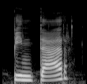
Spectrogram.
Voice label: "pintar", Spanish

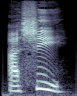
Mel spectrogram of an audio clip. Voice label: "alli", Spanish

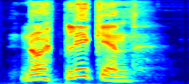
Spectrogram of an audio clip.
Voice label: "no expliquen", spanish

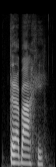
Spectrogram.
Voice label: "trabaje", spanish

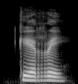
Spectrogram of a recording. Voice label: "querre", spanish

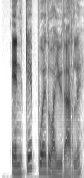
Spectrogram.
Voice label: how can I help you, spanish, M

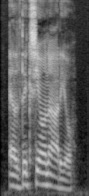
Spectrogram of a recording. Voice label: "el diccionario", Spanish

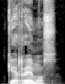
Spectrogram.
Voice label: "querremos", spanish

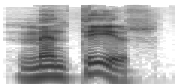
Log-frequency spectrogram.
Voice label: "mentir", Spanish

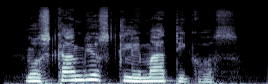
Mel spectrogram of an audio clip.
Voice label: "los Cambios Climaticos", spanish

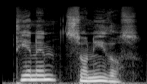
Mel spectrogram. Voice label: "tienen sonidos ellos", spanish

